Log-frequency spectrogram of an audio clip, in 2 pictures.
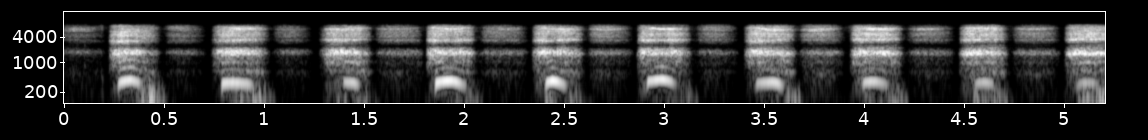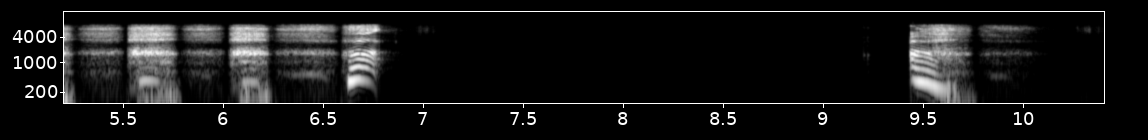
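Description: A woman panting in short, voiced "ah" breaths, about two a second, in a steady running rhythm. The panting cuts off suddenly about seven seconds in, and another breathy vocal sound starts near the end.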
